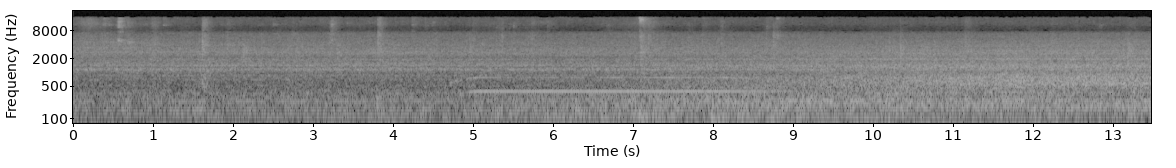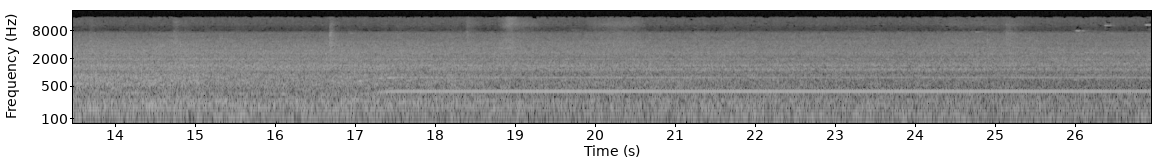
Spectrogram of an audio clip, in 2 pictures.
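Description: Tyres roll on the road beneath a bus.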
